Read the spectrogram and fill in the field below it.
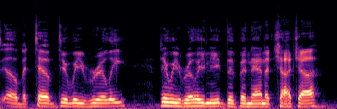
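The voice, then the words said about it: Snarky mocking voice. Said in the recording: “in your head in your little snarky voice.”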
